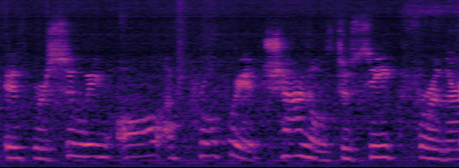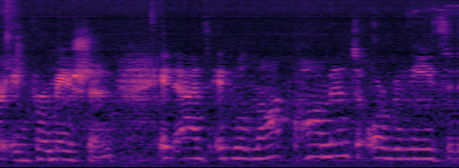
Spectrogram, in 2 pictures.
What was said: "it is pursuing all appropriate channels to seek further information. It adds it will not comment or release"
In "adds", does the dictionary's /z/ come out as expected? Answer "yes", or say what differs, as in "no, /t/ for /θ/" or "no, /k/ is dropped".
yes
